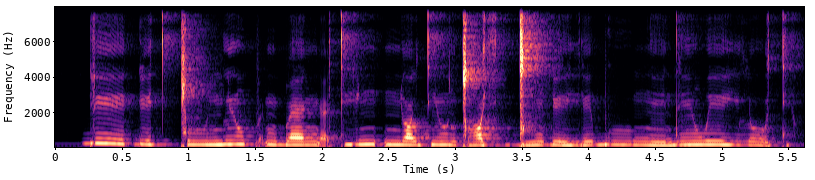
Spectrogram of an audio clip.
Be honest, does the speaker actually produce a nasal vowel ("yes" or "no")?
yes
